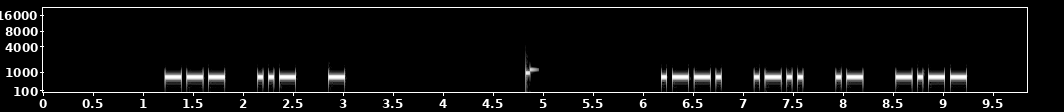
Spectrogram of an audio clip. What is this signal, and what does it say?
Morse code, heard as a keyed tone, about 22 wpm, spaced as for 16 wpm, 700 Hz. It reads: OUT PLAY
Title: 2x Character Spacing - Top 200 Words - 22wpm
